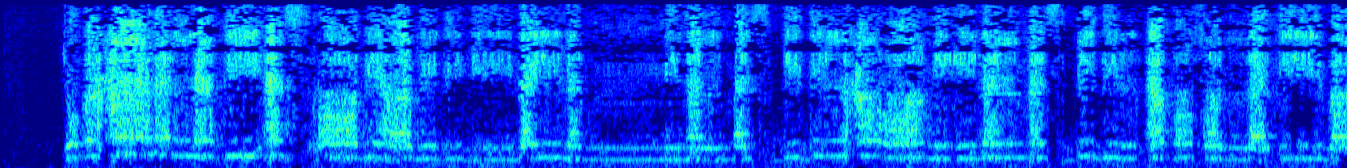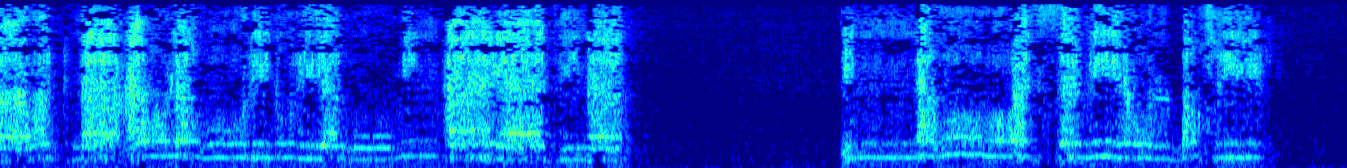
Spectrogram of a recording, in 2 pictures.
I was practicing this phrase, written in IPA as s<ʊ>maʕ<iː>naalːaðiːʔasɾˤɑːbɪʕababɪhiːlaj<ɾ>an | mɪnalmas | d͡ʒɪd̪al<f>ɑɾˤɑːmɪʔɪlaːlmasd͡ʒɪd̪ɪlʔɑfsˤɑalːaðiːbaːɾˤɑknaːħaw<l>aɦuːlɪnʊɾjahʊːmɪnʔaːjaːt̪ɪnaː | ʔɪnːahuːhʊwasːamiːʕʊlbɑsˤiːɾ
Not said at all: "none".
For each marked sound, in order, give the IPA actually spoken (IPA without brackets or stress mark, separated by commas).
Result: ʊ, aː, l, ħ, l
